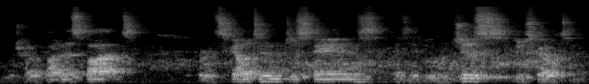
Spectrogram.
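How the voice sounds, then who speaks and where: A man's voice: medium pitch, steady tone, normal speed. A man guiding yoga and meditation as an instructor, speaking in short, spaced-out instructional phrases. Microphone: distant microphone. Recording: echoey room, distant mic, faint noise.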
